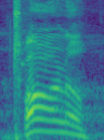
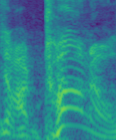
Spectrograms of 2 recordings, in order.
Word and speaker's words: Toronto: No, I don't have time for T's. Toronto. They just run it. They just run it on through like that with no T's. Yeah, they just Toronto, just like that.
